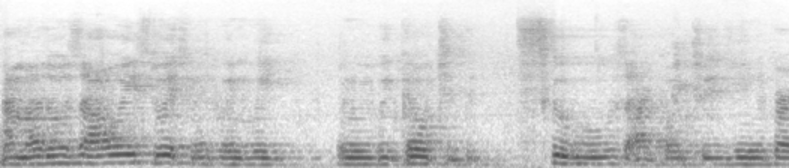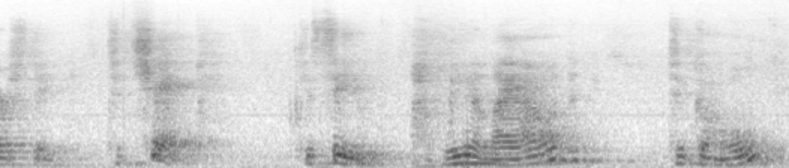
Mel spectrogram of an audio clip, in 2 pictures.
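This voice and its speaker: A man with a Kentucky accent speaks at a fairly slow pace and a fairly high pitch, with ordinary pitch variation. There is audible room echo and noticeable background noise. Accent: Kentucky Southern US. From Kentucky, Nicholasville (Jessamine County). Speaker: panelist, former student. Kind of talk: panel discussion testimony.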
